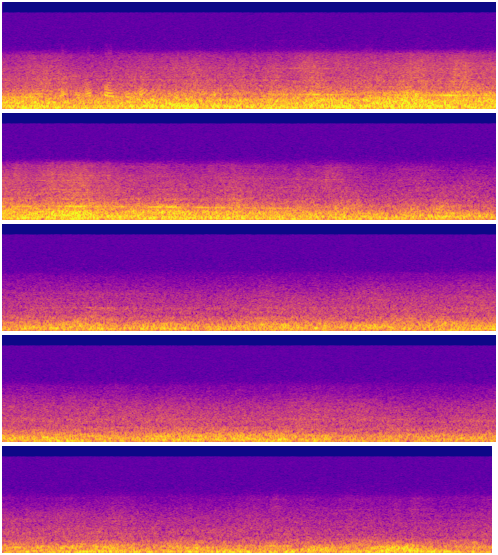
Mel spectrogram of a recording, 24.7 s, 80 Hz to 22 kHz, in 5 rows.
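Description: A heavy jet lands on runway 14 at Zurich Airport, its broad rumbling roar steady and somewhat distant, easing slightly over time, with faint voices in the background.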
